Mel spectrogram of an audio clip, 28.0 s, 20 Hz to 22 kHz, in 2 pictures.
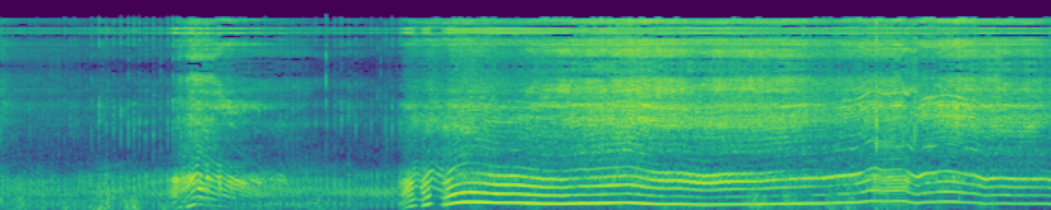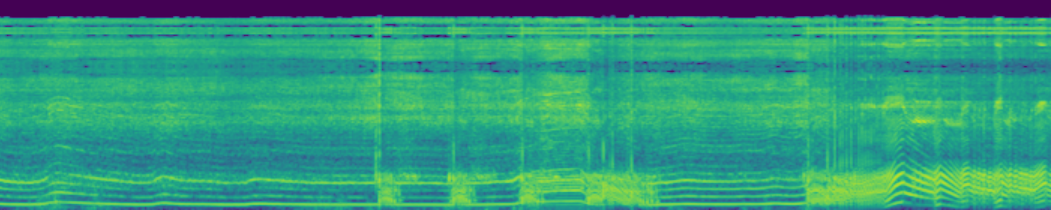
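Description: Ported (walkerized) Husqvarna 390XP two-stroke chainsaw being pull-started, catching a little after five seconds in and then running steadily. It is blipped a few times and revved up near the end.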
